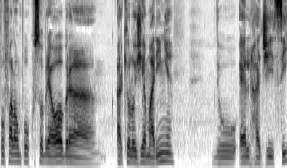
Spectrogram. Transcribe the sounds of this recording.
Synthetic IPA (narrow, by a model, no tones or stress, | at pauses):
vofalaũpowkʊ̥sobɾɪɐɔbɾɐ | aɾkeoloʒiɐmaɾĩɲɐ | d̪ʊɛlhad͡ʒisi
